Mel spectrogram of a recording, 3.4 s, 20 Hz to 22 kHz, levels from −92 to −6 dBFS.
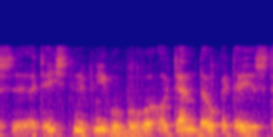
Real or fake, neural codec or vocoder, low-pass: real; none; 5.4 kHz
